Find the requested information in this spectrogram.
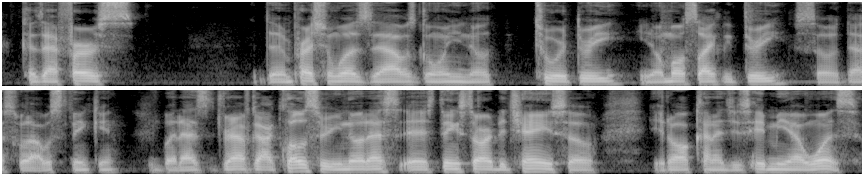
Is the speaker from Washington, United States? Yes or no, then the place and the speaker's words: yes; Seattle, Washington, United States; Really grew up, you know, in, my house is in the middle of the city. So just playing football in the city, playing basketball in the city, growing up in the city.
